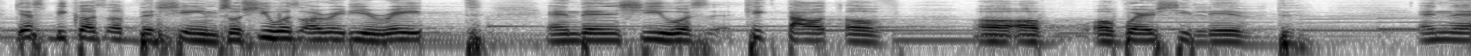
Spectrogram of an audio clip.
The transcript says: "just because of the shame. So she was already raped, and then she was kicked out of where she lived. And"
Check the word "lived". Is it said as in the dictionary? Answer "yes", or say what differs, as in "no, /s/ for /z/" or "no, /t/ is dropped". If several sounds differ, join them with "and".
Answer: yes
